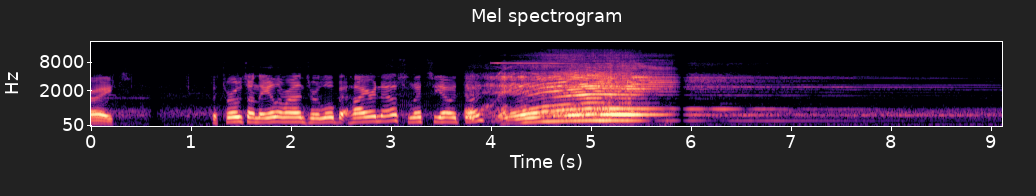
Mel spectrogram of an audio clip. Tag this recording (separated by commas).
Vehicle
